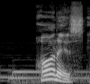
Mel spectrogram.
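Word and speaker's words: honest: ऑनेस्ट, यहाँ पर एच जो है ये साइलेंट है, यानी साख्त हुरूफ है।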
